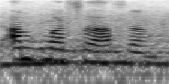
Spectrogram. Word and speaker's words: Amrumer Straße: I always say it like with a weird accent. Amrumer Straße. It's called Amrumer Straße.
